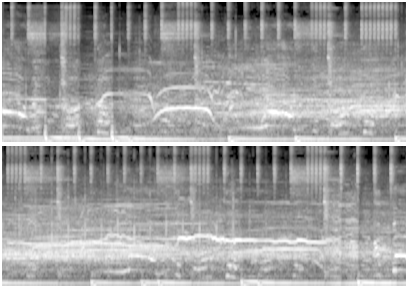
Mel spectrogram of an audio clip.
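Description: Live reggae-rock band playing an instrumental passage with booming bass and drums, while the crowd cheers and whoops over it.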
